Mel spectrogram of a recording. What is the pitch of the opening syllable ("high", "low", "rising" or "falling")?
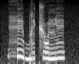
falling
